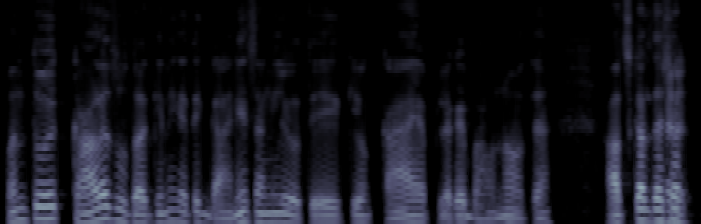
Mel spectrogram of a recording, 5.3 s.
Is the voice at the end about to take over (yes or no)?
no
